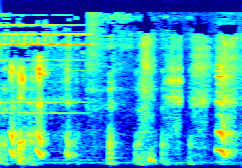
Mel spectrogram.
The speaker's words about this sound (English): Let me turn off my phone here. That's my daughter. I'll have to call her back.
